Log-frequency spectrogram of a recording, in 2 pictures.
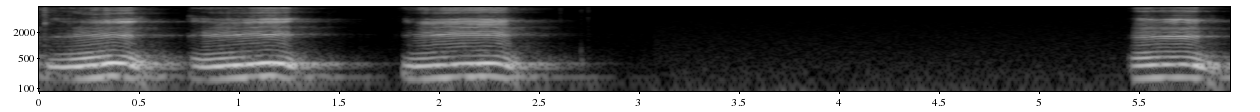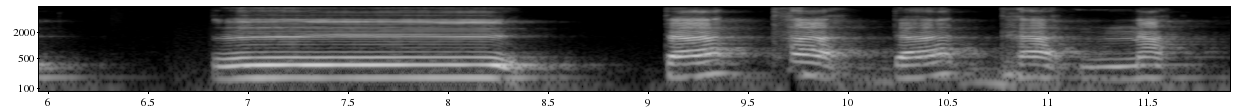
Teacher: when the tongue touches the teeth, it produces ta, tha, da, dha, na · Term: danta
